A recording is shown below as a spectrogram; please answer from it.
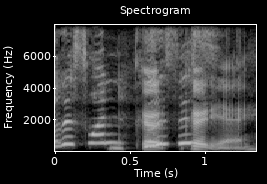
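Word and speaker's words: Gotye: Gautier, yeah. Gautier. Gautier. I think he's French like Jean-Paul Gaultier?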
